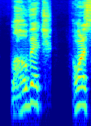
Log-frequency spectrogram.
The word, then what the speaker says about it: Błachowicz: would turn it down blahovitz blahovic I said his name wrong I want to say it right Lovich I want to say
